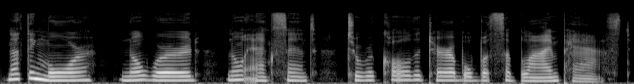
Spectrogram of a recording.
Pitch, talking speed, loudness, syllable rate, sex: 185 Hz, 125 wpm, -16 LUFS, 3.7 syllables/s, female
